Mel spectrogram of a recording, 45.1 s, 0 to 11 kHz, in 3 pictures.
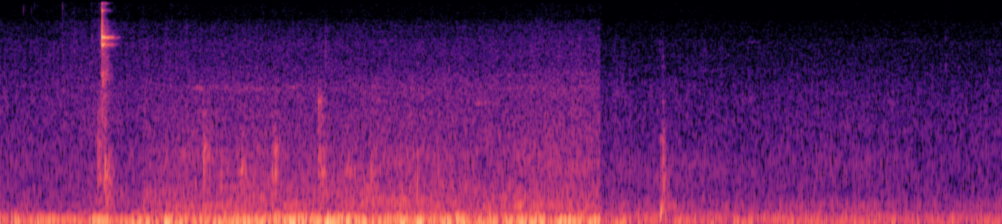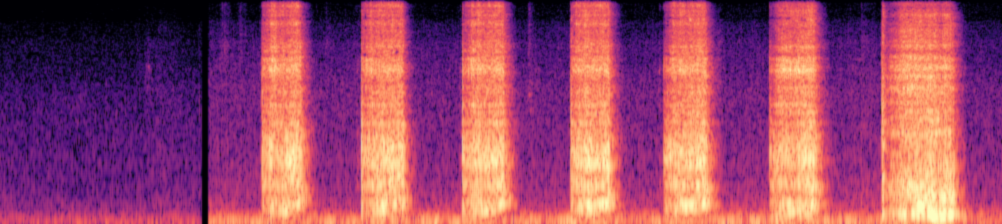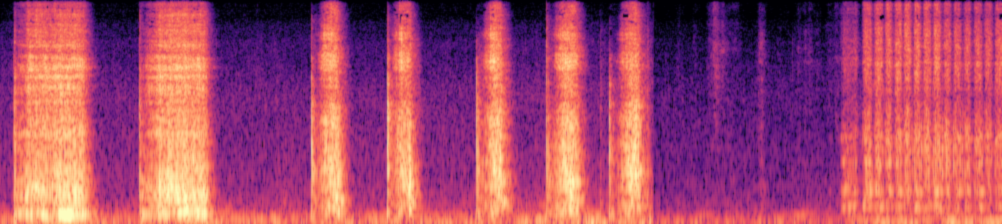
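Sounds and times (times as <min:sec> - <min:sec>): hand file rasping on metal: 0:19.0 - 0:19.7, 0:20.4 - 0:21.2, 0:22.0 - 0:22.8, 0:23.6 - 0:24.3, 0:25.0 - 0:25.8, 0:26.6 - 0:27.4, 0:28.3 - 0:29.5, 0:30.3 - 0:31.5, 0:32.2 - 0:33.3, 0:34.8 - 0:35.3, 0:35.9 - 0:36.4, 0:37.2 - 0:39.9, 0:42.6 - 0:45.0.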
